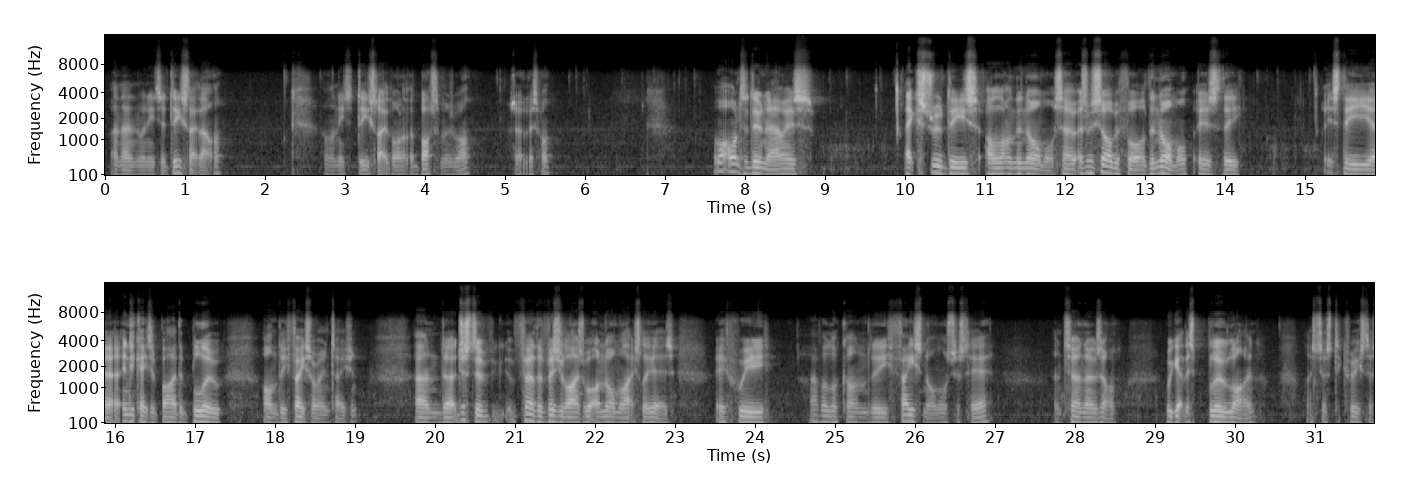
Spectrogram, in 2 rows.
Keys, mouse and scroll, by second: 0.7 shift+click, 1.2 middle click, 2.5 ctrl+middle click, 3.2 shift+middle click, 3.6 middle click, 4.2 ctrl+middle click, 5.8 shift+click, 6.5 middle click, 7.0 middle click, 7.2 ctrl+middle click, 7.7 middle click, 8.2 shift+middle click, 8.6 ctrl+middle click, 8.9 ctrl+middle click, 9.1 shift+middle click, 9.7 middle click, 10.2 shift+middle click, 10.8 ctrl+middle click, 11.7 middle click, 14.2 middle click, 14.6 ctrl+middle click, 15.5 ctrl+middle click, 22.2 click, 30.1-30.7 middle click, 30.3 middle click.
